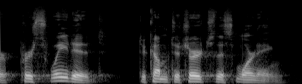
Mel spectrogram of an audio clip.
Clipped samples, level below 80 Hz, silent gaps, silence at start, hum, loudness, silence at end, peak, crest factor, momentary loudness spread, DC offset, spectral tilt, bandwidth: under 0.1%; -66 dBFS; none; 0 s; none; -25 LUFS; 0.25 s; -6 dBFS; 18 dB; 10 LU; under 0.1%; -5.5 dB/octave; 15 kHz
